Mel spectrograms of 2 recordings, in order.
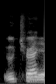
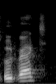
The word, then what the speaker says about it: Utrecht: It's Utrecht. – Utrecht. Yeah. – Yes. Utrecht.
